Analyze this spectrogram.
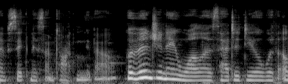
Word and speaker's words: Quvenzhané Wallis: Quvenzhané Wallis had to deal with a lot of disrespect when she was nominated for her first Academy Award at 9 years old.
